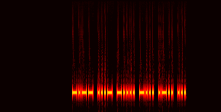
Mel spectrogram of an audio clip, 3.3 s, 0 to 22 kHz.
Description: Morse code, heard as a keyed tone, about 52 wpm, 700 Hz. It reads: YV6BLS
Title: DXCC-100 Call Signs - 6 Characters - 50wpm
